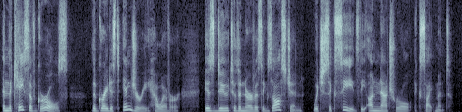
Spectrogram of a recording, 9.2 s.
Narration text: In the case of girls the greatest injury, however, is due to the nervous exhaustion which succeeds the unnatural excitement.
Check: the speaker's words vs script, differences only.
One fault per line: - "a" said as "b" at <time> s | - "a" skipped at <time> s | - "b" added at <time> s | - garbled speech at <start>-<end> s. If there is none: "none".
none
